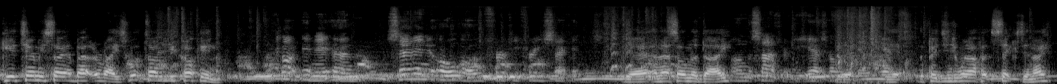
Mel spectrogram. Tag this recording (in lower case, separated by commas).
coo, bird, speech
